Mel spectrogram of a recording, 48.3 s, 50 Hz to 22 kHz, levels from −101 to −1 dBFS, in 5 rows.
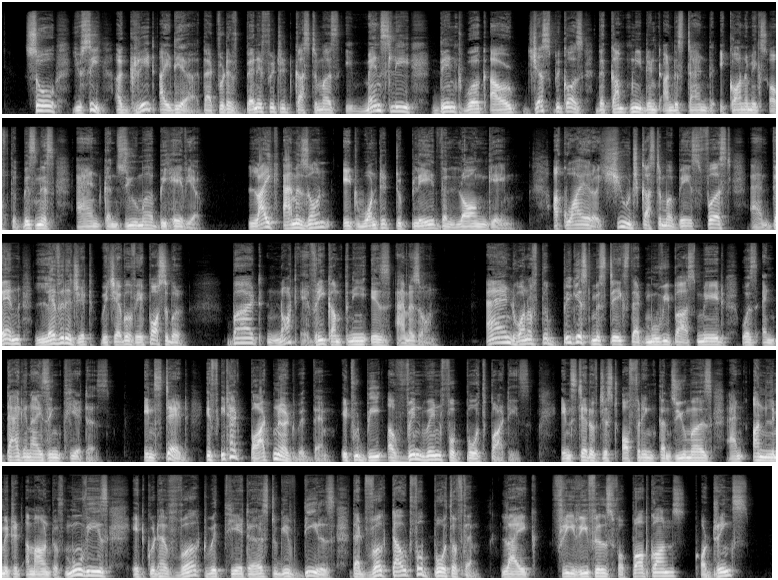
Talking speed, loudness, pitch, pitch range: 145 wpm, -18 LUFS, 110 Hz, 95-130 Hz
